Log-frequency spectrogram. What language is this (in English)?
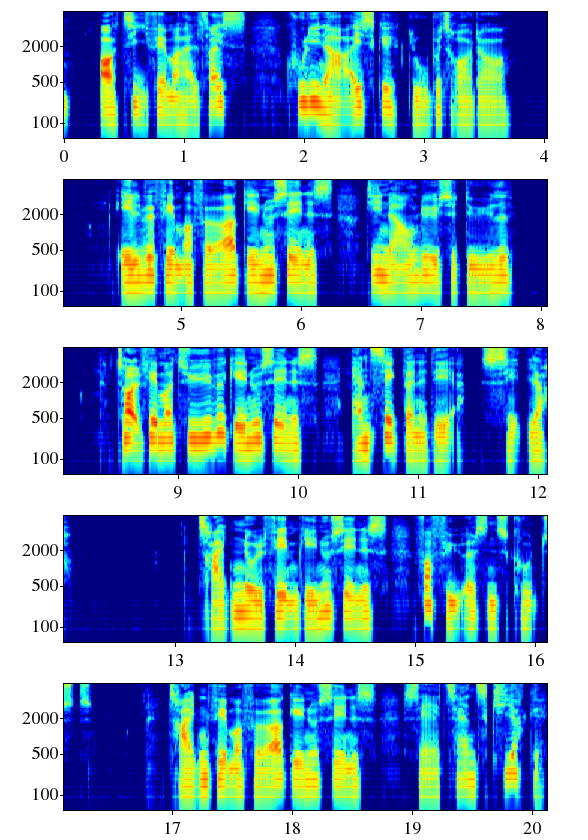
Danish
